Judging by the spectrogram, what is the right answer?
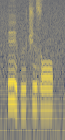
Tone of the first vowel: falling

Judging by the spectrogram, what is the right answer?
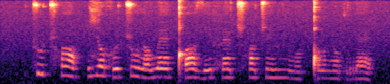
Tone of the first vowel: falling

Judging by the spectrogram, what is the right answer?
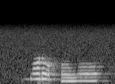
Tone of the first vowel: high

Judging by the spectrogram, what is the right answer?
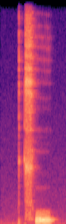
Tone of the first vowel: falling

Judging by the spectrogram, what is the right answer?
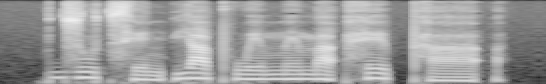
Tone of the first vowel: falling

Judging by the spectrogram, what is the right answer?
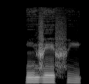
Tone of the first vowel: low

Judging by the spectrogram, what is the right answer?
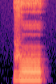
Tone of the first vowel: high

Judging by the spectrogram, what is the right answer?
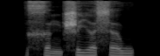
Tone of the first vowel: low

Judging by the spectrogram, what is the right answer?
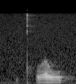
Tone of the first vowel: low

